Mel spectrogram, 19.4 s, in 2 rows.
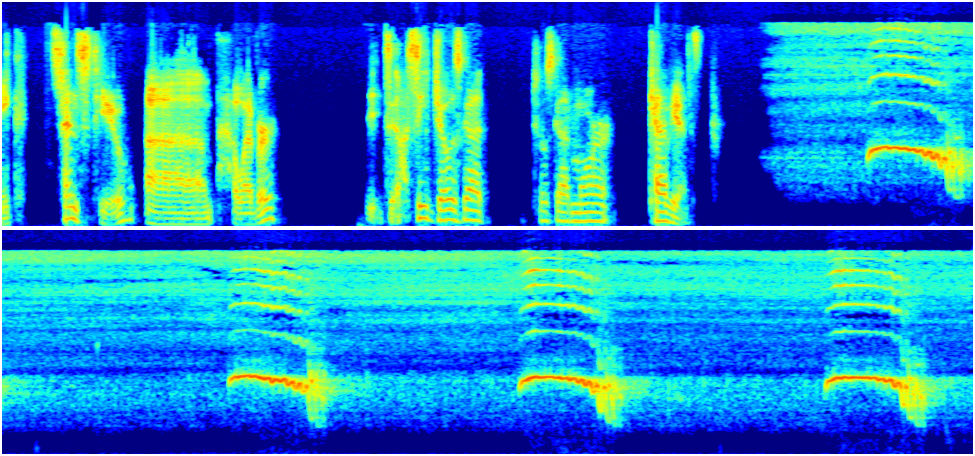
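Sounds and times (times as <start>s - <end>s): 
speech: 0.0s - 2.8s, 3.6s - 7.0s
steady hiss: 0.0s - 19.4s
Eastern screech owl whinnying calls: 8.6s - 10.0s, 12.0s - 13.4s, 14.8s - 16.6s, 17.9s - 19.4s.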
